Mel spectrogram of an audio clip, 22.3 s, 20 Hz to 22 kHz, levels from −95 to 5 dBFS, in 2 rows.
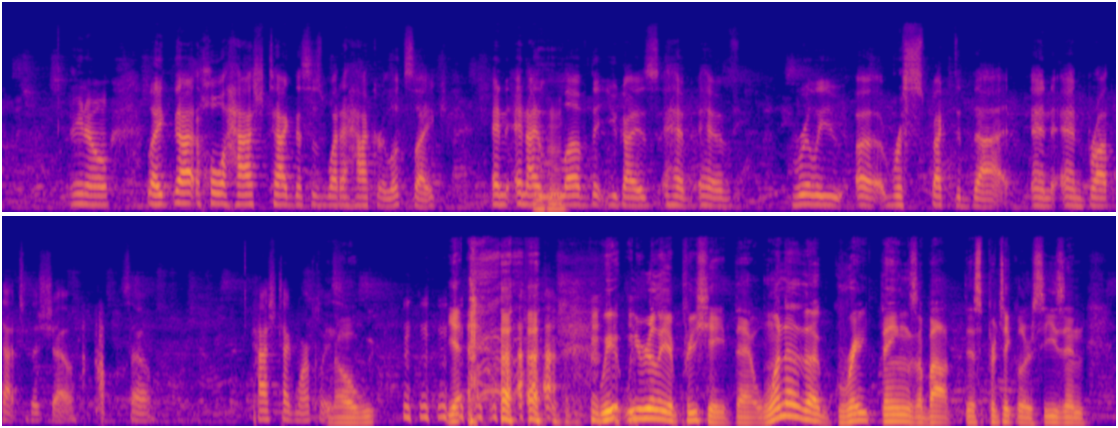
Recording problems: chatter from many people; faint; throughout; 25 dB below the speech
phone ringing; faint; from 12 to 14 s; peak 15 dB below the speech

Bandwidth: 14.5 kHz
